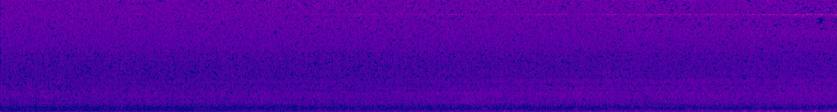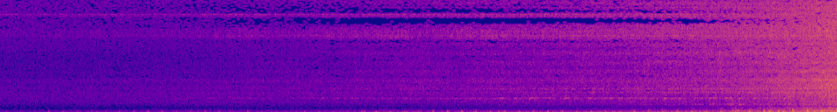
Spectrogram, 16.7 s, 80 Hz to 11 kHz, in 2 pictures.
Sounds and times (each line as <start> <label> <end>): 8.6 Train Passing By Medium Speed L to R 16.7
